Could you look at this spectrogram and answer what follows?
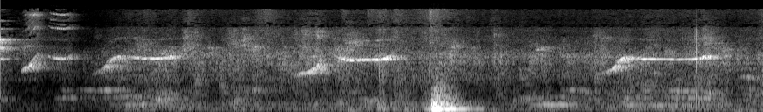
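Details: A pet plum-headed parakeet, kept with a cockatiel, gives shrill, rising whistled calls repeated every couple of seconds.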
